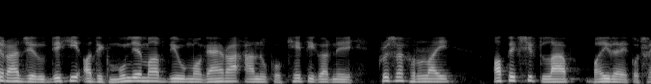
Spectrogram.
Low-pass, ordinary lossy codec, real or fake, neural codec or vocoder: 3.6 kHz; AAC, 32 kbps; fake; codec, 16 kHz, 2 kbps, X-Codec, HuBERT features, trained on LibriSpeech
